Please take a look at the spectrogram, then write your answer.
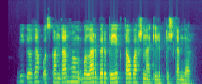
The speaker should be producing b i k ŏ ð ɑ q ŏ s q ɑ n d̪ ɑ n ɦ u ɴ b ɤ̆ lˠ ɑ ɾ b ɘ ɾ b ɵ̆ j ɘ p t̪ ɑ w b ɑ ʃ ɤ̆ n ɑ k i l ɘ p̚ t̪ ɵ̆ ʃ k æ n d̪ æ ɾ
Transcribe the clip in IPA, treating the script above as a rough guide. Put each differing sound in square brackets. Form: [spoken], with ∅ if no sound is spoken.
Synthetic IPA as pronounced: b i k ŏ ð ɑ q ŏ s q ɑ n d̪ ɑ n ɦ u ɴ b ɤ̆ lˠ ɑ ɾ b ɘ ɾ b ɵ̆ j ɘ [k] t̪ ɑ w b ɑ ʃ ɤ̆ n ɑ k i l ɘ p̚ t̪ ɵ̆ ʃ k æ n d̪ æ ɾ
